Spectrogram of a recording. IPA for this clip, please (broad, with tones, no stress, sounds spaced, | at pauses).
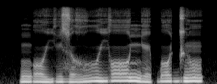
ŋ oː˨ j i˨ z ʊ˨ ɣ uː˦ j oː˦ ɲ e˨ ɓ o˦ d͡ʒ ũ˦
